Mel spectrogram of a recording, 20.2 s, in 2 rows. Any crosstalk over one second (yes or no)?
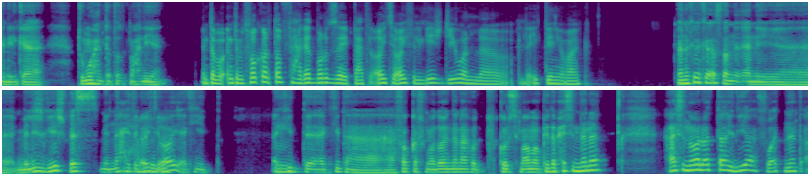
no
